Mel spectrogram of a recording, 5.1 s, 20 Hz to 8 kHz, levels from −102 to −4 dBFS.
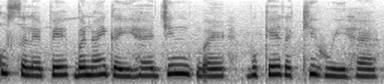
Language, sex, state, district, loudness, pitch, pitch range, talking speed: Hindi, female, Uttar Pradesh, Saharanpur, -15 LUFS, 240 Hz, 220-260 Hz, 130 wpm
